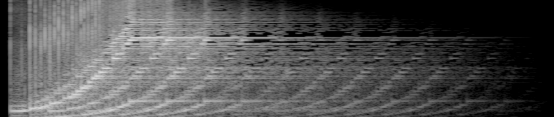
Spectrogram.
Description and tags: Made with multiple layers in Ableton Live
